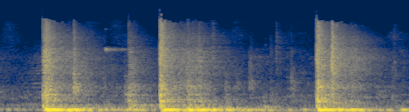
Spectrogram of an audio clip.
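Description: Three heavy thuds with a deep booming low end, each dying away over most of a second: one about half a second in, one at about a second and a half, and one near three seconds.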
